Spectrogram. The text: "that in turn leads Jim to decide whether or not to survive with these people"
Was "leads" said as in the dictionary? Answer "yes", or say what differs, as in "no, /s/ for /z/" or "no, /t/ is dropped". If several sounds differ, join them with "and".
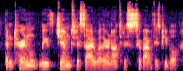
yes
